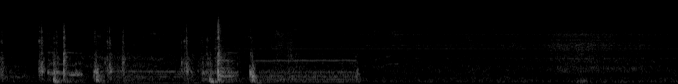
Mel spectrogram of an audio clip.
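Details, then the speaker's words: BMW after draining both fuel filters: ignition cycled to prime the in-tank low-pressure pump; a few clicks then a steady electric hum about three seconds, normal priming, system dry up to high-pressure pumps. "just cycle the ignition on and off just to try and get those filters nice and full yes i know i have to press the brake just doing something pumping fuel i can hear it"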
